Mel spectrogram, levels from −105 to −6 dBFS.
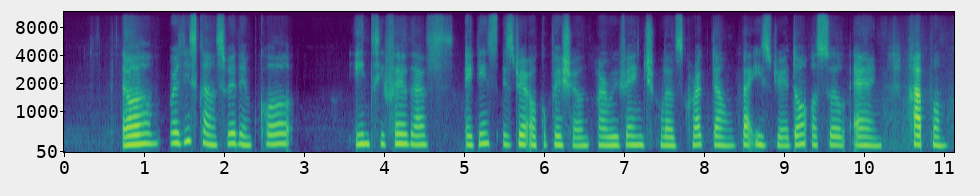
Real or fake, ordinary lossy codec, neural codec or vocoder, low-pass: fake; none; codec, 16 kHz in and 24 kHz out, 0.6 kbps, FocalCodec, streaming, 4096 codes; 10.8 kHz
